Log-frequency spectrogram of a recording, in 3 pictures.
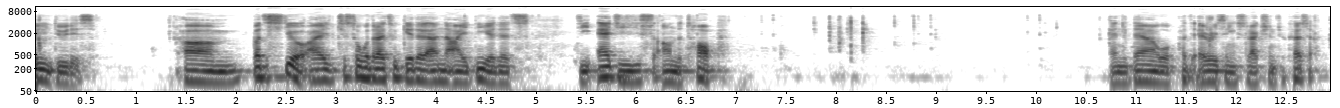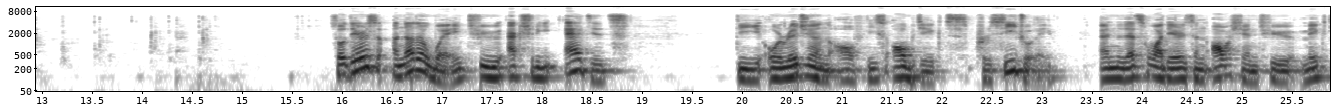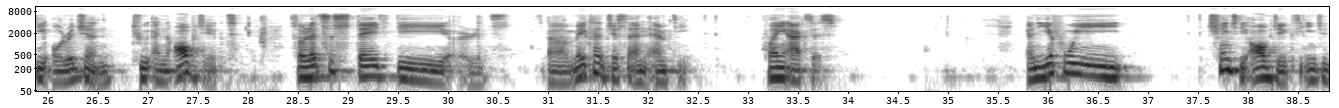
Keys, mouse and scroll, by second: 7.2 click, 8.0 g, 9.9-11.7 drag, 11.7 shift+s, 12.7 click, 13.2-13.8 shift+middle drag, 13.8-14.1 scroll up 1, 14.3-28.3 shift+middle drag, 28.3 shift+a, 36.4 click, 37.6 click.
